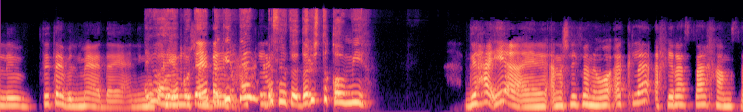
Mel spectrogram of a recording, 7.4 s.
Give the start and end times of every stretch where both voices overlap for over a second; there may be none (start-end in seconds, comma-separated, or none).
1.4-2.8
